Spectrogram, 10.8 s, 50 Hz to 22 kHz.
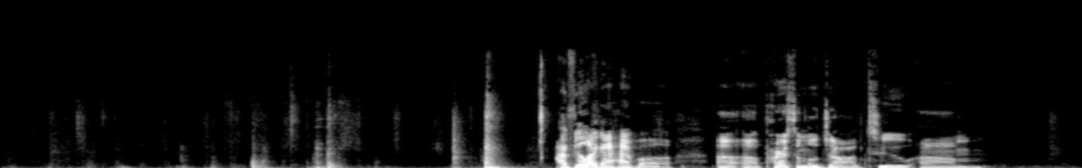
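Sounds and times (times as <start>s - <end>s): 
door closing with heavy clunks and a bang: 4.8s - 5.2s
speech: 5.6s - 9.9s.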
